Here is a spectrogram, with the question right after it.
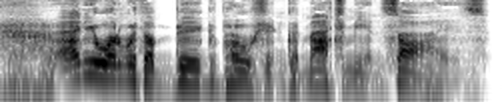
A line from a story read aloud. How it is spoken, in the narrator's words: the giant man grumbled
